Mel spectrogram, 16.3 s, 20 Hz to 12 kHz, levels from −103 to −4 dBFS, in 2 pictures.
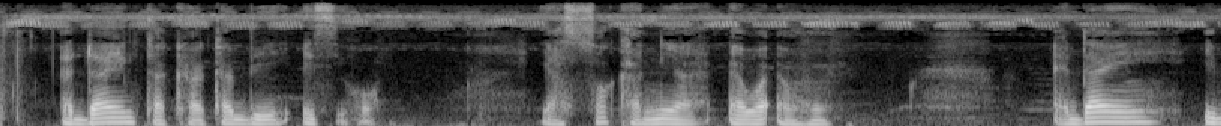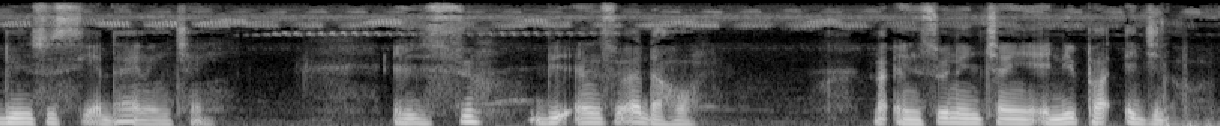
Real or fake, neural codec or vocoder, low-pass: real; none; 10.8 kHz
